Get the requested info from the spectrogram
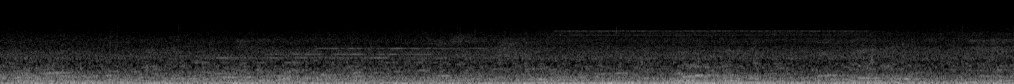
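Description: Airport terminal concourse ambience: indistinct chatter of passing travellers over a steady low rumble. Faint thin tones sound briefly in the middle, and a faint high tone is held for a few seconds in the second half.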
